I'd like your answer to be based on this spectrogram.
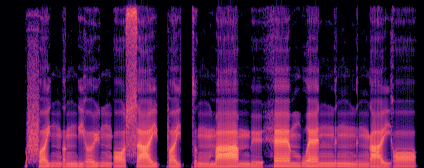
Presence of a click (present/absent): absent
